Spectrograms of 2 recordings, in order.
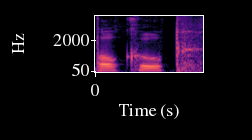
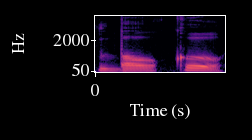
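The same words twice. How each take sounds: First: The final P sound is pronounced. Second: The final P sound is silent. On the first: The speaker calls it wrong. "Notice the P is silent. It's not beaucoup" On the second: The speaker calls it right. "Notice the P is silent"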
